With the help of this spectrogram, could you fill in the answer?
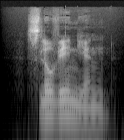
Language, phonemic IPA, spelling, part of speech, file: German, /sloˈveːni̯ən/, Slowenien, proper noun, De-Slowenien.ogg
- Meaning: Slovenia (a country on the Balkan Peninsula in Central Europe)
